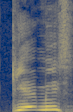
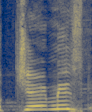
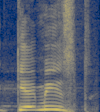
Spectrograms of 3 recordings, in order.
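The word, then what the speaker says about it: chemist: केमिस्ट, अब इसको चेमिस्ट नहीं पढ़ेंगे, चेमिस्ट। चोपड़ा को कोपड़ा नहीं पढ़ेंगे, इसको चेमिस्ट नहीं पढ़ेंगे, केमिस्ट।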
